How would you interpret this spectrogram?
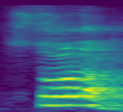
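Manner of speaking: सोलम said loud, ending on m with no n; silent n. Shown as a demonstration. Teacher announcing सोलम to students with silent n. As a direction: call out सोलम closing on the m. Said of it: "सोलम एन होता है".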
